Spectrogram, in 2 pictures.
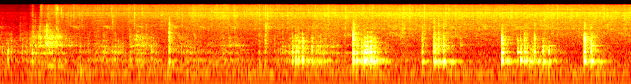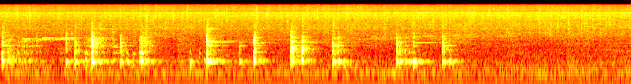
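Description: Diced carrots sizzling as they are tipped into hot coconut oil in a frying pan. The sizzle builds within the first second and runs on steadily, with many scattered clicks and taps over it.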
